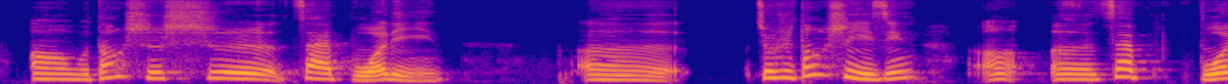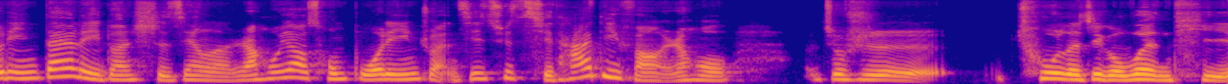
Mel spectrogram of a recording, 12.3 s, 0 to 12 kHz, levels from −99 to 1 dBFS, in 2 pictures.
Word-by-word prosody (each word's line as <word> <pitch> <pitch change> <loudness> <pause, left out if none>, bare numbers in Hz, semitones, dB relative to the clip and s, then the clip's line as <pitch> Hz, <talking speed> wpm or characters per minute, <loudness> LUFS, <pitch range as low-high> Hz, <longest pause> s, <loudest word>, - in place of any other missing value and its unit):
嗯， 215 -2 0
我 200 - -2
当 265 +7 -2
时 255 -6 -2
是 245 -3 +1
在 235 -4 +2
柏 175 -5 +2
林， 175 -6 -2 0.7
呃， 185 -4 -3 0.4
就 270 - +2
是 275 - +2
当 375 +2 -1
时 330 -6 -1
已 220 -3 +4
经， 245 +6 -2 0.3
嗯， 220 -1 -4
呃， 210 -2 -1
在 300 +9 +2 0.3
柏 215 +2 +5
林 250 0 0
待 310 +4 +2
了 275 - +2
一 225 - +2
段 190 -2 -3
时 190 -2 -5
间 185 +2 -4
了， 160 -2 -5
然 180 +4 -2
后 240 +4 -3
要 275 0 +1
从 235 -3 -2
柏 200 -3 +1
林 205 +1 +2
转 205 -2 -6
机 225 - -4
去 230 +3 -5
其 240 -6 -4
它 200 - -1
地 325 -5 +2
方， 160 - -3
然 170 +5 -4
后 170 -3 -3 0.4
就 205 0 +1
是 200 - -1 0.3
出 240 -1 +4
了 200 -3 +7
这 210 +2 +4
个 180 - +6
问 190 0 +6
题。 170 -3 -1
210 Hz, 245 characters per minute, -24 LUFS, 190-250 Hz, 0.7 s, 了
